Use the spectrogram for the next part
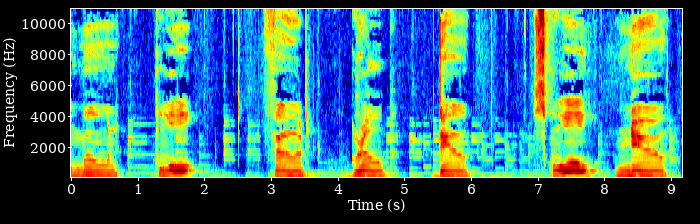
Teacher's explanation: O primeiro é um U longo, como o U de uva, o U da palavra tu. Ele aparece em palavras como moon, pool, food, group, do, school, new.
